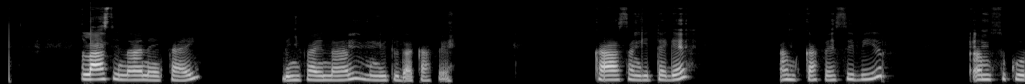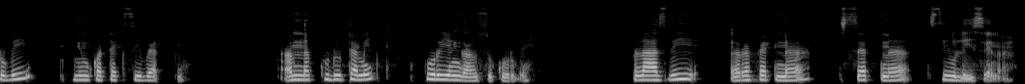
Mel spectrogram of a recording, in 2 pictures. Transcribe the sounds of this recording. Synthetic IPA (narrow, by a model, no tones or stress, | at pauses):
plasinaːnekaj | liɲfajnaːnmuŋitudɐ̰kafḛ | kaːsaŋɡitɛɡɛ | ʔɐmkafesibiːɾ | ʔɐ̰msukuɾbi | ɲuŋkɔtɛksiwɛt̚b̥i | ʔa̰mnɐkːudutɐmit̚ | puɾjiŋɡalsukuɾbḭ | plasbi | ɾɛfɛtna | sɛt̚na | siulḭsɛ̰na̰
